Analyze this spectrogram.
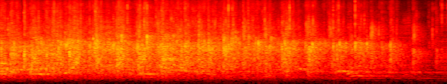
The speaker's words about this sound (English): Oh, let's clap our hands and praise Him this morning.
